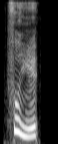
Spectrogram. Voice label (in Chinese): "赋予", Chinese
